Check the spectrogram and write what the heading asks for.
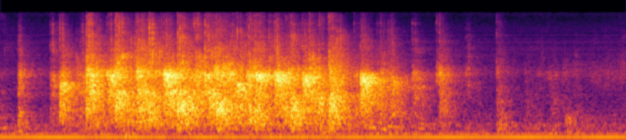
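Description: Audience applauding: a dense patter of many hands that builds within the first second, holds for about three seconds and dies away.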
